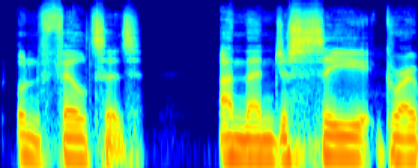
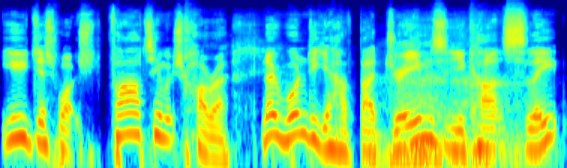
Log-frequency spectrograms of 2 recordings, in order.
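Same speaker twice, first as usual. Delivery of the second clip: a bit higher put-on voice, teasing; mock killer voice; 7 semitones higher than usual. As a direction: needle your friend in his odd voice. Mocking friend in a voice.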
